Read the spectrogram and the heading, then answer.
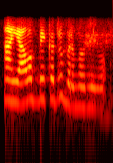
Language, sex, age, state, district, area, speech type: Kannada, female, 30-45, Karnataka, Kolar, rural, conversation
